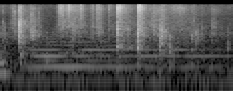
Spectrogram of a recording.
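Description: Background music with long held notes, under the crackle of a rolled paper poster being unrolled, loudest just after the start and again about halfway through.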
